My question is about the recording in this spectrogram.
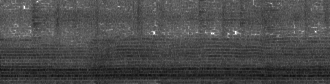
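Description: A children's choir singing a song together, with long held notes.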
